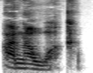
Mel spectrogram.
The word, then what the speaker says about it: Anáhuac: Anáhuac se pronuncia así. Anáhuac. Pegando muy levemente o casi pegando los dientes superiores al labio inferior. No se pronuncia anáhuac, no es así. Esto es una consonante, la consonante W, que en náhuatl tiene una pronunciación un poquito cerrada.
